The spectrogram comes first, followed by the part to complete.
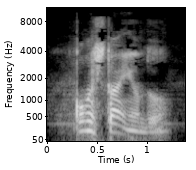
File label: how are you, portuguese br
